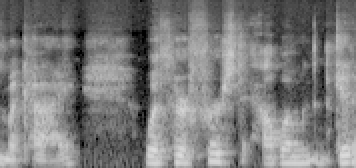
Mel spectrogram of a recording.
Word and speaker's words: McKay: heard of nelly makai it looks like mckay but it's actually pronounced makai with her first album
